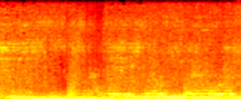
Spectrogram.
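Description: A rock band playing loudly in rehearsal: drum kit and electric bass, with a wavering high melodic line over them.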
